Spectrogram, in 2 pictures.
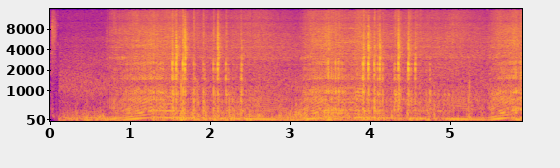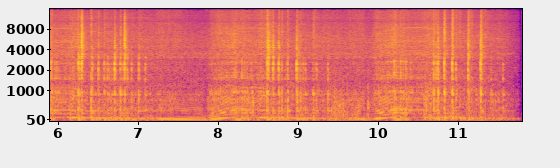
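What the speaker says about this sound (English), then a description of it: "The exhaust sound on the Audi S3" Exhaust note of a 2017 facelift Audi S3 8V, loud and close, with repeated surges of revving and accelerating that rise and fall in waves, with mechanical clatter between them.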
